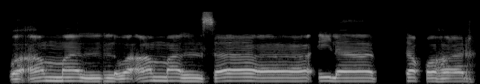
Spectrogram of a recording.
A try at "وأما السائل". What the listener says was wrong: ওয়াম্মাল বলছেন, ওয়াম্মাল হবে না, ওয়াম্মাস। মিমটি সিনের সাথে যুক্ত হবে, লামের সাথে যুক্ত হবে না। ওয়াম্মাস।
